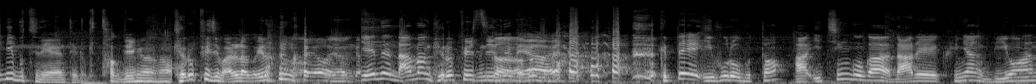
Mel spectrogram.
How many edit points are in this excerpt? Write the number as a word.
two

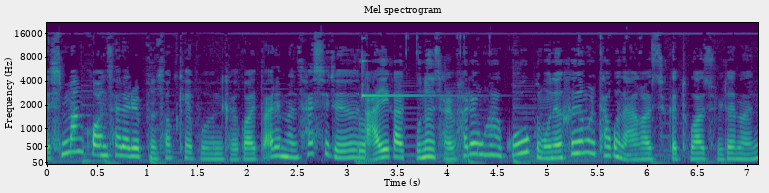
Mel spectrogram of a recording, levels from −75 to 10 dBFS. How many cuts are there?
one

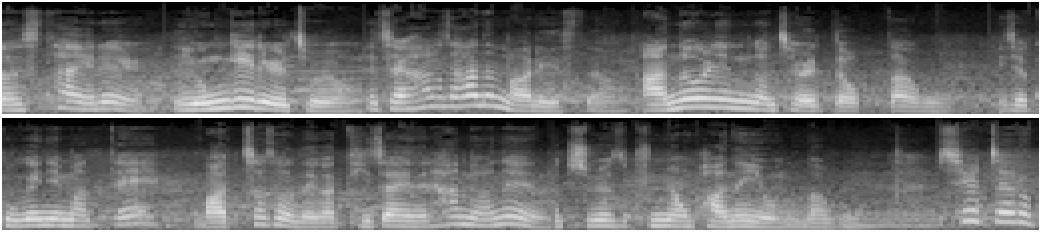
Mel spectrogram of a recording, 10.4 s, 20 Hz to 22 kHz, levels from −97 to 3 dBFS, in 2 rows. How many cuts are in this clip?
two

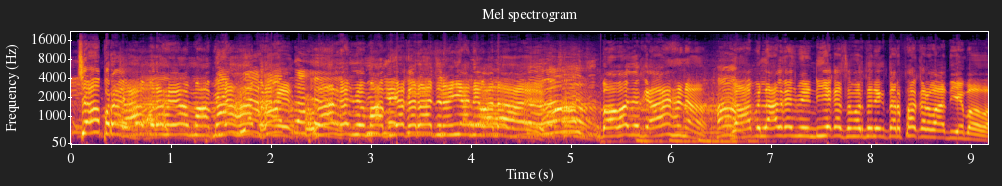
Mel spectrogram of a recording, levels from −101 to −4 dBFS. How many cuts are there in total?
one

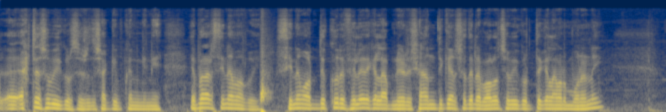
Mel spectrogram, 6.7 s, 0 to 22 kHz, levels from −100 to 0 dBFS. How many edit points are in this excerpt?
one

